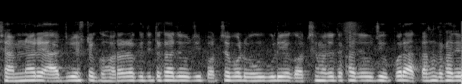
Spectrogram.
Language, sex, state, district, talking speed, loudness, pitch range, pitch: Odia, male, Odisha, Malkangiri, 180 wpm, -14 LUFS, 175-185 Hz, 180 Hz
